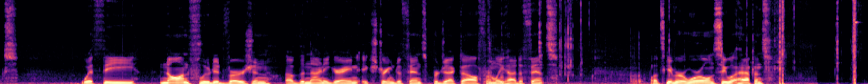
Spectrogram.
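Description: A man speaks calmly, close by, outdoors.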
